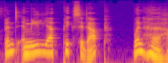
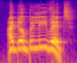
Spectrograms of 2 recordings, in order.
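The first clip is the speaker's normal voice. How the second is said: high, loud mock outburst; disbelieving; 12 semitones higher, 7 dB louder than usual. Jealous husband rejects Emilia's answer, angry disbelief. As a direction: refuse it angrily, hammed up.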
